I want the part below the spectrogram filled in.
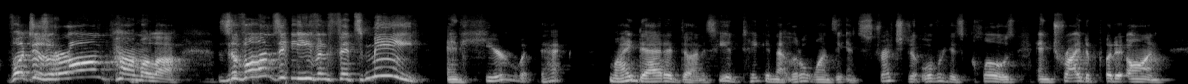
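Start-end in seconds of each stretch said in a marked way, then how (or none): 0.1-4.2 very high, slow, bellowing put-on German accent. Retelling how dad came down the hallway, bellowing in a German accent. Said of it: "in his German accent, bellowing".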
